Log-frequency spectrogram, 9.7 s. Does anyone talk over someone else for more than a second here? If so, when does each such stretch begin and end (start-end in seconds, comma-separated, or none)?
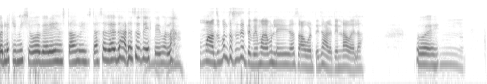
none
